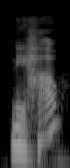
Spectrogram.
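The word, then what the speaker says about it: 你好: pretty straightforward to pronounce it sounds like how just make sure to keep the KNE part high and then go down and ditch on the how give it a try ni how uh that was great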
